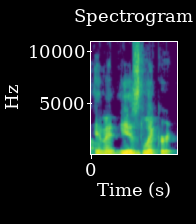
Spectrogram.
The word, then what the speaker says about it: Likert: Rensis Likert, the guy who invented the Likert scale. And it's and it is Likert, not Likert.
